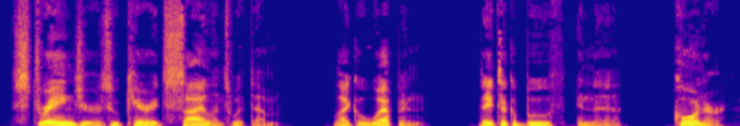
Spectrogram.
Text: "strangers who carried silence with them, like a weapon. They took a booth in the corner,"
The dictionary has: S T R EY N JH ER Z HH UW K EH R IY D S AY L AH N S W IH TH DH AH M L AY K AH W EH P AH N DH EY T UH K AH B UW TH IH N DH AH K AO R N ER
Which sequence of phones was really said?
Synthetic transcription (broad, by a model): S T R EY N JH ER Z HH UW K EH R IY D S AY L AH N S W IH DH AH M L AY K AH W EH P AH N DH EY T UH K AH B UW TH IH N DH AH K AO R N ER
